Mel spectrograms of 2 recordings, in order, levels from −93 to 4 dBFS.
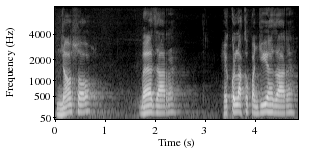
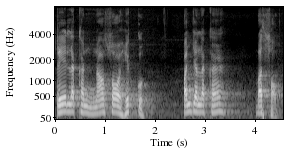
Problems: none marked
